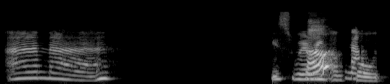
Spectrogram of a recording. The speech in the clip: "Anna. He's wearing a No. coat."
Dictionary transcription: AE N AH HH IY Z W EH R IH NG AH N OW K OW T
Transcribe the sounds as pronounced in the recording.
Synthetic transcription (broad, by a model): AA N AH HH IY S W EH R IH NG AH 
